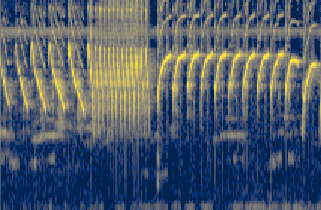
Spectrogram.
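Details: Canary singing a long, vigorous song: a run of quick descending whistled sweeps, then a dense buzzy rattling trill, then a steady series of bright rising-falling whistles, about four per second.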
